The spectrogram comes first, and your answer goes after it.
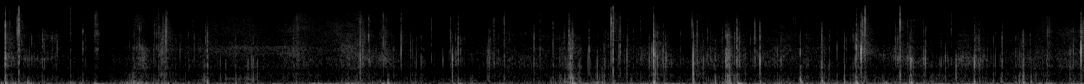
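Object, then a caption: Folded newsprint supplement. A thin, folded pink printed newsprint supplement is held in both hands and crinkled, bent and rubbed with fingertips and long nails close to the mics. Dense, crackling paper crinkles and sharp snaps come one after another, with bright high-end clicks over a soft low rustle.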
